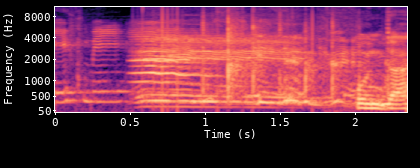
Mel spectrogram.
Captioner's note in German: Klatschen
